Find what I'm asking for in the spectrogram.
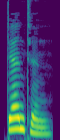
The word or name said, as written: denton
